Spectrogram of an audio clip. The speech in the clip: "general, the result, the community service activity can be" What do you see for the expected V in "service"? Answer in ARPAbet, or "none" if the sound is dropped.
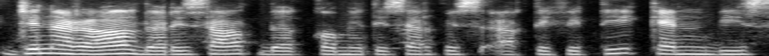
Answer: F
